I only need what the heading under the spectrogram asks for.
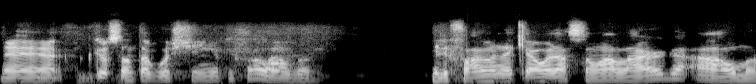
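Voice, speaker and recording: At a moderate pace, a man with a fairly high pitch speaks in a plain, everyday voice with fairly even intonation. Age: 30s. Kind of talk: casual faith interview.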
